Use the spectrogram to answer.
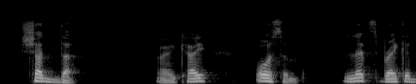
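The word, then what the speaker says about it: شدّة: If we look here, when we say Shaddah, you can hear the dal being pronounced twice, or the d sound being pronounced twice. Shaddah. Shaddah.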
